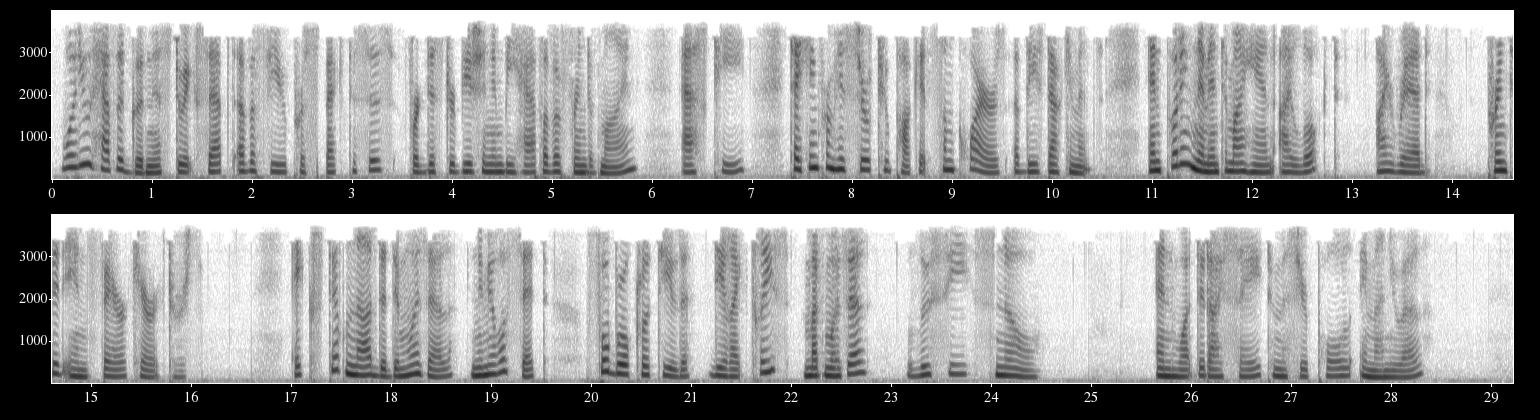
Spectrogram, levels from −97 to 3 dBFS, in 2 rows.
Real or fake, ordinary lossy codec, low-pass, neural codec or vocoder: fake; MP3, 32 kbps; 3.6 kHz; codec, 16 kHz, 0.7 kbps, FocalCodec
